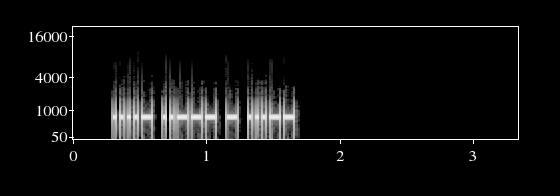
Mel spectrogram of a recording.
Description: Morse code, heard as a keyed tone, about 44 wpm, 700 Hz. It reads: 42T3
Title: Common Cut Numbers - 4-Digit 45wpm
